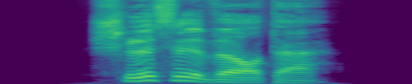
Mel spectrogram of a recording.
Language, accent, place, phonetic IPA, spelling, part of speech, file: German, Germany, Berlin, [ˈʃlʏsl̩ˌvœʁtɐ], Schlüsselwörter, noun, De-Schlüsselwörter.ogg
- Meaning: nominative/accusative/genitive plural of Schlüsselwort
